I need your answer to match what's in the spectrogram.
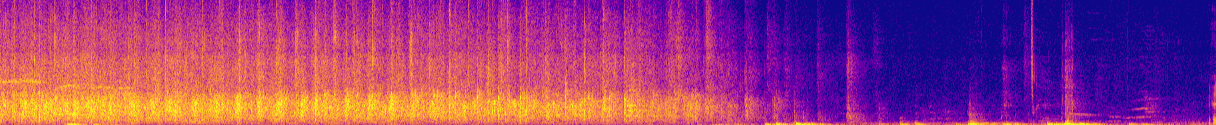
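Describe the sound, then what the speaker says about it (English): A graduation ceremony audience bursts into sustained loud applause for the graduates, dense clapping that fades out after about eight seconds into scattered claps and low thumps. "Let's give them a round of applause."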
